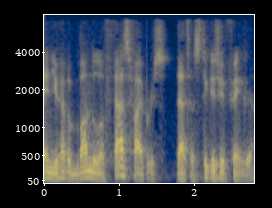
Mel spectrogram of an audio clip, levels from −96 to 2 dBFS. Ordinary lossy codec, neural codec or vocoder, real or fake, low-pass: MP3, 48 kbps; codec, 16 kHz, 0.8 kbps, ZipCodec; fake; 7.2 kHz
